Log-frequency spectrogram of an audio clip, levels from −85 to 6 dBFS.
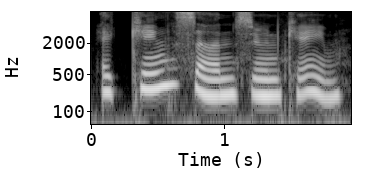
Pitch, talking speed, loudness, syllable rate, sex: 235 Hz, 155 wpm, -15 LUFS, 2.8 syllables/s, female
